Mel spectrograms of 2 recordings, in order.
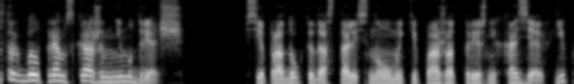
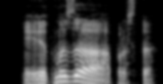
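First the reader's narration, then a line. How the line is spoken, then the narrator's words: Glad noisy group clamor. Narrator (Russian): обрадованно загалдели члены команды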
